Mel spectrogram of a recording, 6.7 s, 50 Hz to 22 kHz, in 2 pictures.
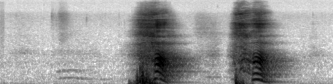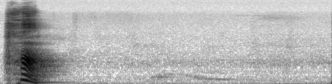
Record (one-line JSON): {"exhalation_length": "6.7 s", "exhalation_amplitude": 14532, "exhalation_signal_mean_std_ratio": 0.28, "survey_phase": "alpha (2021-03-01 to 2021-08-12)", "age": "45-64", "gender": "Female", "wearing_mask": "No", "symptom_none": true, "smoker_status": "Ex-smoker", "respiratory_condition_asthma": true, "respiratory_condition_other": false, "recruitment_source": "REACT", "submission_delay": "5 days", "covid_test_result": "Negative", "covid_test_method": "RT-qPCR"}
